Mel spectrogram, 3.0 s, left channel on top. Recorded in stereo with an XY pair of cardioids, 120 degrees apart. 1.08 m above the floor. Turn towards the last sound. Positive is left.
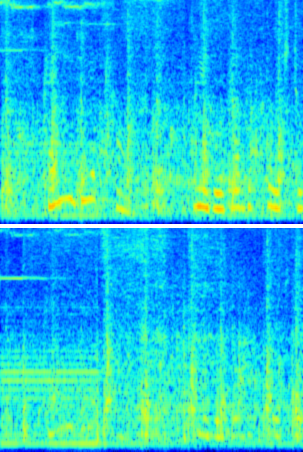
turn(degrees=65)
